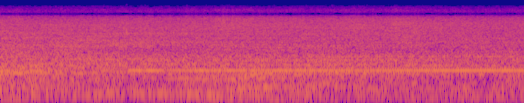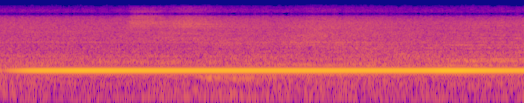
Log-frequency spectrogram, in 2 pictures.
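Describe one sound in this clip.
A steady electronic tone sounds from loudspeakers and suddenly grows much louder.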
